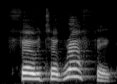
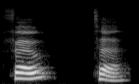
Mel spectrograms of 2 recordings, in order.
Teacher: That's why it has the primary stress. Now, the syllable pho is the second one in strength. That's why it has the secondary stress. The same happens with anthropology.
